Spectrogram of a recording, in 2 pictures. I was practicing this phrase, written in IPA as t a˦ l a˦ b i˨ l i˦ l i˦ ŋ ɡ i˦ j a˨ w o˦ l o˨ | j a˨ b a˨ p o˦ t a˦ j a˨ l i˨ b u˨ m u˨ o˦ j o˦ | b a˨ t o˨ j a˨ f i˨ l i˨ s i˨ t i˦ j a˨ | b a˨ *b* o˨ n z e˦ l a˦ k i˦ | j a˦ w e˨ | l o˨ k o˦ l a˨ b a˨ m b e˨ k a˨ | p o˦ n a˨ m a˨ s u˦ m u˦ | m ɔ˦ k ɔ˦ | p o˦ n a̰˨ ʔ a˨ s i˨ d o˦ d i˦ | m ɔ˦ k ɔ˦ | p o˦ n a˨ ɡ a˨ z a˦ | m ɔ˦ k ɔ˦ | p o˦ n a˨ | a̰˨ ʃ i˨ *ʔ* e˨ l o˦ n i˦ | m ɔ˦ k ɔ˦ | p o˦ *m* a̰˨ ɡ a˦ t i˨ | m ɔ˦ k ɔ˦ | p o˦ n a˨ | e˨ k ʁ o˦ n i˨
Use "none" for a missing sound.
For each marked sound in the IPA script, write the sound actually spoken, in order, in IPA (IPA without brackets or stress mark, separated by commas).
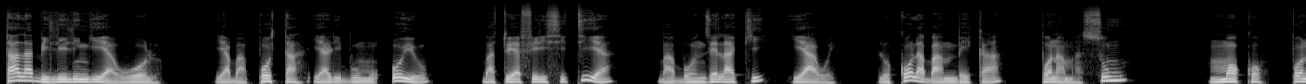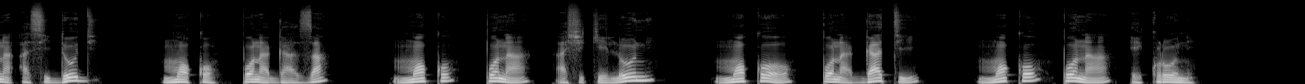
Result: b, k, n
